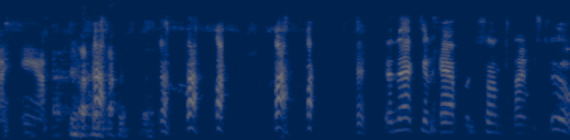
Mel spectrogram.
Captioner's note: laughs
